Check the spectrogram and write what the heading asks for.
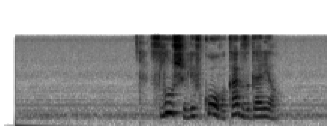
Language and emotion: Russian, positive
